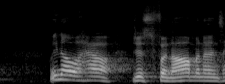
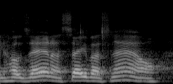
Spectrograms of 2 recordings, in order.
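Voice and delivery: ordinary talk, nothing marked

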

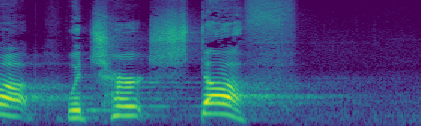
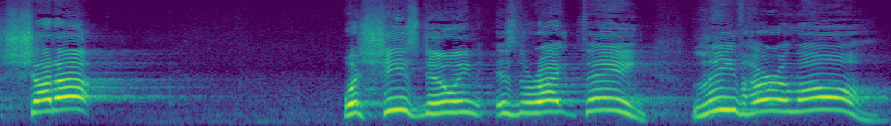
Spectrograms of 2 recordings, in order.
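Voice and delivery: sharp rebuke; 8 semitones higher, 5 dB louder than usual. Retold or imitated. Jesus turning on the disciples, sharp angry rebuke. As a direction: cut them off hard then settle.

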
